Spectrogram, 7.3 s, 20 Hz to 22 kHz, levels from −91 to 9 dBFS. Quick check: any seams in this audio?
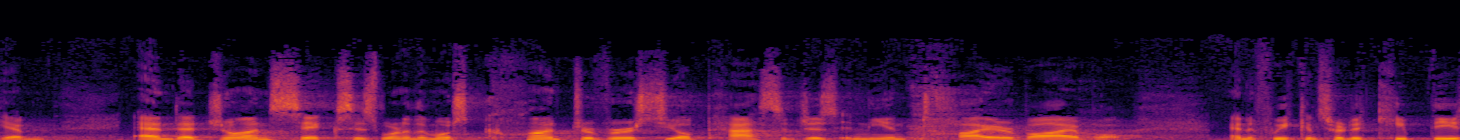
yes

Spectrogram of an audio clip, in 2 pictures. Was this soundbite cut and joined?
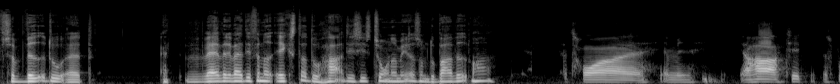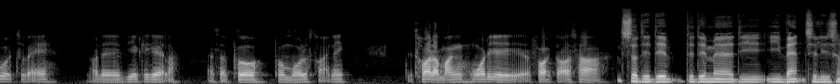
yes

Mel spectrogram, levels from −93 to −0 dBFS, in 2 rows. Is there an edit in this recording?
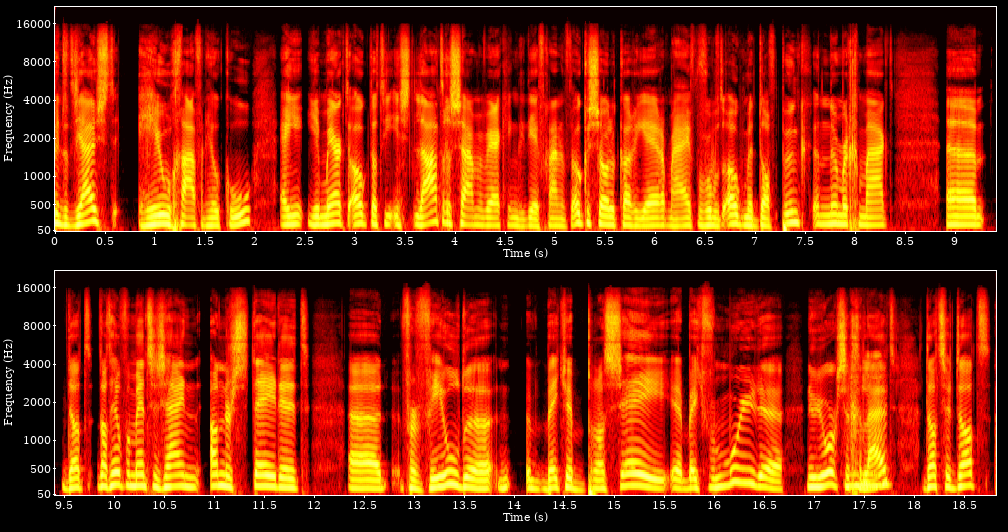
yes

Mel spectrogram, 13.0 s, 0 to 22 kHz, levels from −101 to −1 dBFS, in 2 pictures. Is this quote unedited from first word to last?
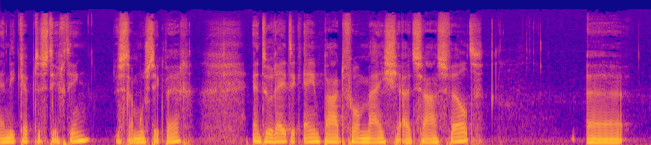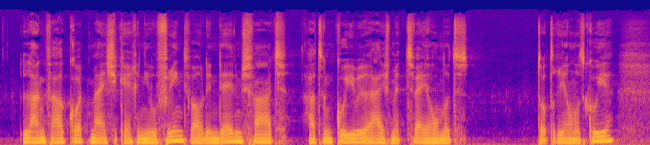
yes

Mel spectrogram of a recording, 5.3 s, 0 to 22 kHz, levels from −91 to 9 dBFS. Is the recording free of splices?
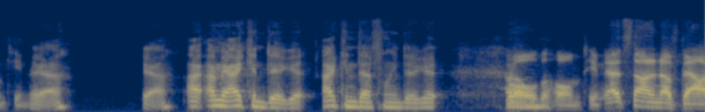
no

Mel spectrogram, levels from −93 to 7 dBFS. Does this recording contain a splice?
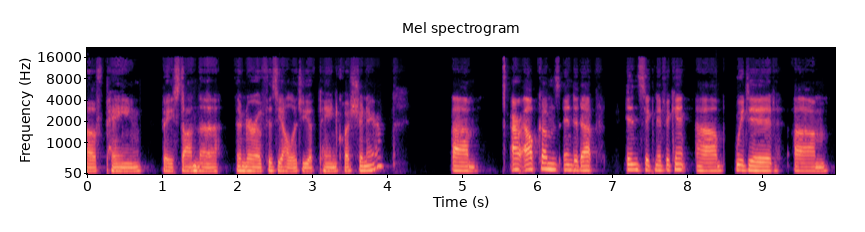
yes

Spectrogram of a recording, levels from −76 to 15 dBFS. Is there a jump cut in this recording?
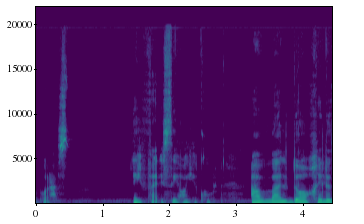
no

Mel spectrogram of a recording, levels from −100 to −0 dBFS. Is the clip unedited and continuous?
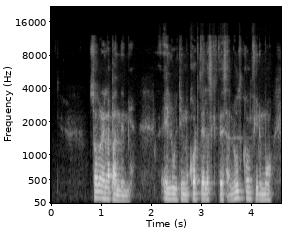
no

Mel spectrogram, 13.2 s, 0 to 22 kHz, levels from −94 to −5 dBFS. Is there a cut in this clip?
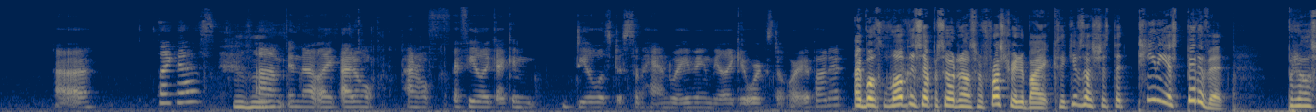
yes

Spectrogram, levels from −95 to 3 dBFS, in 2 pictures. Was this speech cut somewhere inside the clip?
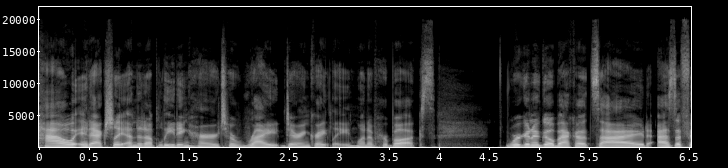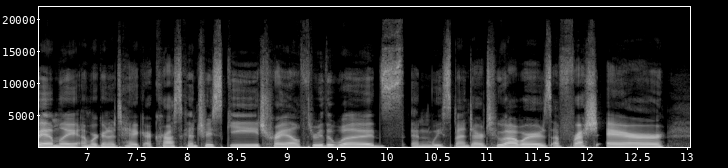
yes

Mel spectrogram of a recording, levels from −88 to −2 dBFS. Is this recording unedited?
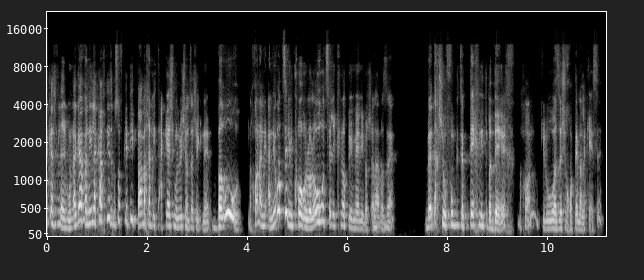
yes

